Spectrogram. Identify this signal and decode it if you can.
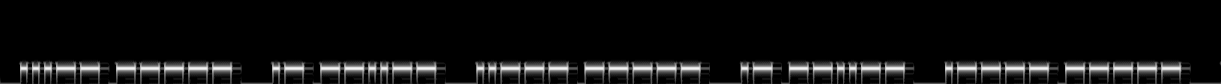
Morse code, heard as a keyed tone, about 20 wpm, 750 Hz. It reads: 30 A, 20 A, 10
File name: Morse / 20WPM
